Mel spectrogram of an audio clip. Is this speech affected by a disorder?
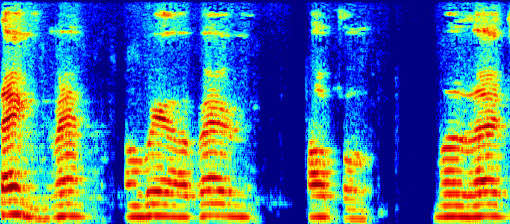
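Yes: ALS; walked with two walking sticks at an earlier stage.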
